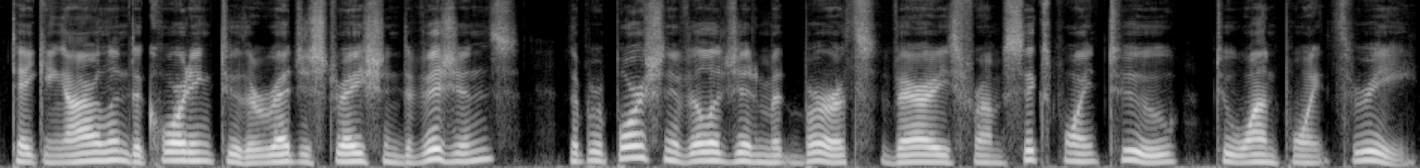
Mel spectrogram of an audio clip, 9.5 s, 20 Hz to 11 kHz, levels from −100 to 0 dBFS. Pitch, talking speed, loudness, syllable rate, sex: 150 Hz, 135 wpm, -17 LUFS, 4.6 syllables/s, male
